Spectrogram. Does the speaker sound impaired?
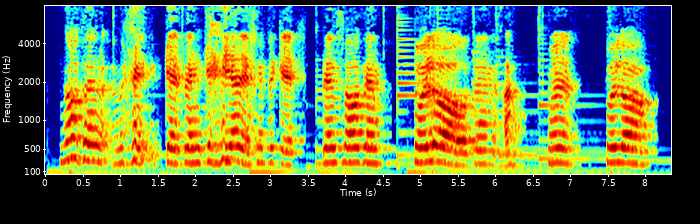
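Yes: Down syndrome; from birth.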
